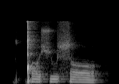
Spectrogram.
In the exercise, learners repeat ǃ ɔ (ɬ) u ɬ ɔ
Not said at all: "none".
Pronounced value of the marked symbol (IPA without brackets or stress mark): ʃ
